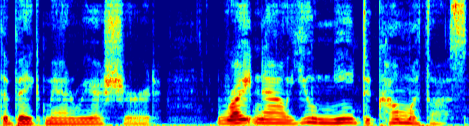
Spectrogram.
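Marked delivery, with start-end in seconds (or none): none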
